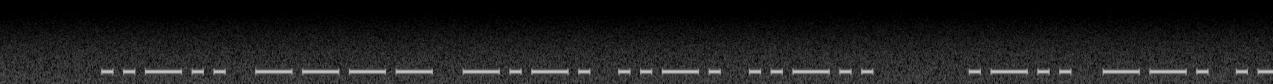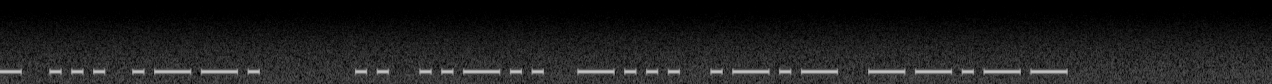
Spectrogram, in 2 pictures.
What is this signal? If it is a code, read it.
Morse code (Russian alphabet), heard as a keyed tone, hand-sent with a paddle, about 11 wpm, 600 Hz. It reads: ЭШЦФЭ ЛГАСП ИЭБЯЪ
